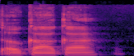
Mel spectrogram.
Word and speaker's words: Ogaga: My name's Ogaga, which, as simple as it is, it's 2 syllables. It's 3 syllables, but 2 Ogaga. of them are the same.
